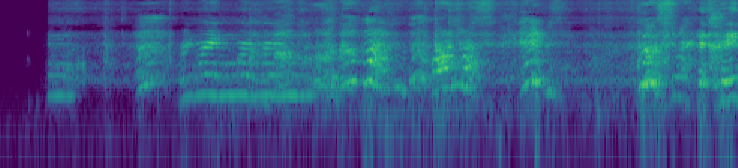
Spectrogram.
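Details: Young boy with echolalia who echoes everything he hears, using the same prosody and intonation as the adult speaking to him: echolalia.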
